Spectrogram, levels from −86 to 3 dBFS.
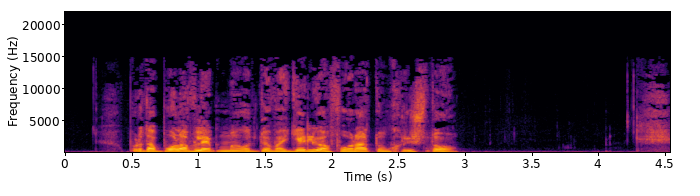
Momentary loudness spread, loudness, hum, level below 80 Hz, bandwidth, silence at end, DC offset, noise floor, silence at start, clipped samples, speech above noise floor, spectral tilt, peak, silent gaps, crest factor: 10 LU; -17 LUFS; none; -52 dBFS; 15 kHz; 0 s; under 0.1%; -54 dBFS; 0.5 s; under 0.1%; 37 dB; -5.5 dB/octave; -2 dBFS; none; 16 dB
